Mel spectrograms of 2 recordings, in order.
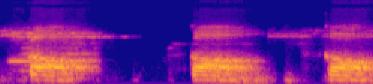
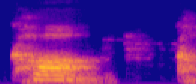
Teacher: আচ্ছা, তো উচ্চারণ করার সময় দেখবেন যে হাতের সামনে মুখের সামনে যদি হাতটা নিয়ে আসেন, আপনি যদি বলেন ক ক ক, বাতাস তেমন নাই। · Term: অল্প প্রাণ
